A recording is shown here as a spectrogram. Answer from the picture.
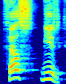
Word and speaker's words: فاصبر: Согласовки фатха уходим на сад. Фасбир. Произношение буквы ра здесь мягкое, потому что впереди стоит огласовка кесра.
